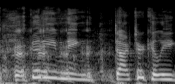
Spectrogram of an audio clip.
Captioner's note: group laughing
